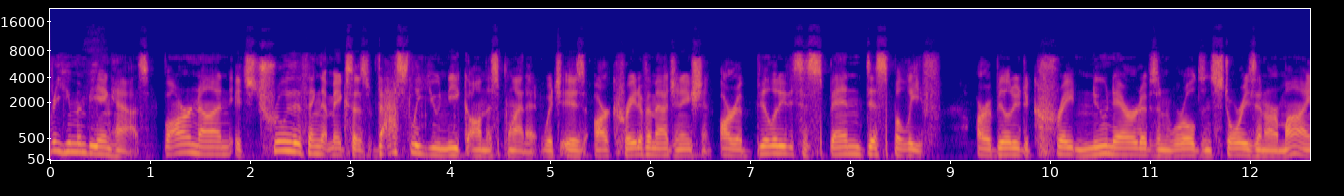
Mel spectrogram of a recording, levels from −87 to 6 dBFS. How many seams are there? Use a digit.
4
